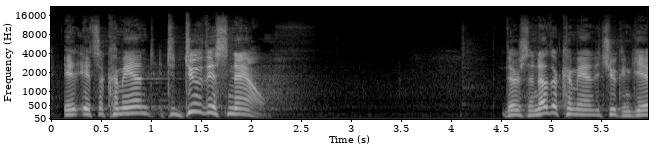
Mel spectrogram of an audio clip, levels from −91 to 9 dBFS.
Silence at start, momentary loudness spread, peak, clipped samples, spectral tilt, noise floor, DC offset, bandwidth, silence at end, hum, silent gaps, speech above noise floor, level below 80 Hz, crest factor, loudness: 0.15 s; 8 LU; -6 dBFS; under 0.1%; -3 dB/octave; -72 dBFS; under 0.1%; 17.5 kHz; 0 s; none; none; 46 dB; -84 dBFS; 22 dB; -25 LUFS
